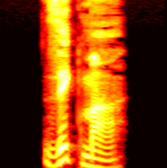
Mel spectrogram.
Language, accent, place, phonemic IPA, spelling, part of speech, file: German, Germany, Berlin, /ˈzɪɡma/, Sigma, noun, De-Sigma.ogg
- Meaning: sigma (Greek letter)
